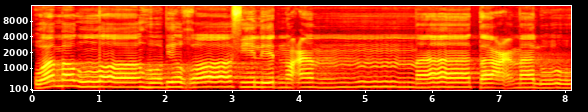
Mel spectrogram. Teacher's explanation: Lafaz Allah kita baca secara tebal atau tafkhim. Bighofilin, gho panjang dua harakat.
